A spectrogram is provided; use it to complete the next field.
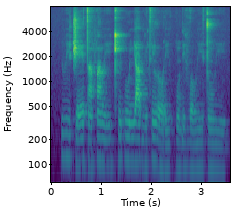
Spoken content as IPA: β i˦˨ t͡ʃ eː˨˦ t ã˨ f ã˦ β iː˨˦ kʰ ĩ˦ p uː˦ ɲ aː˦ b ĩ˨ t͡s ĩ˦ l oː˨ ɾ iː˨ kʷ ũ˨ ɗ i˨ v o˨ β iː˨ t ũ˨ β i˨

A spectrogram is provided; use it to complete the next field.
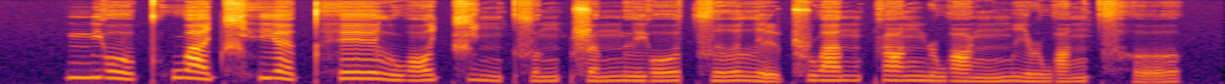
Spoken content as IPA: m j o˥˧ ʊ̯ t̪ʰ w ä˥˧ t͡ɕʰ j ɛ˥˩ t̪ʰ e˥ ɪ̯ l w ɔ˧˥ t͡ɕ i˥˩ ŋ t͡s ʊ˧˥ ŋ ʈ͡ʂ ə˧˥ n l j o˧˥ ʊ̯ t͡s ɹ̩˧˥ l ḭ˨˩ ʈ͡ʂ w a˥ n k ɑ˥ ŋ ɻ w ɑ˥˧ ŋ m i˥˩ ɻ w ɑ˧˥ ŋ t͡sʰ ɤ̰˨˩˦

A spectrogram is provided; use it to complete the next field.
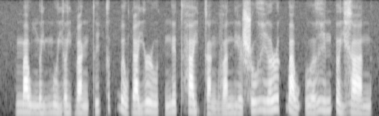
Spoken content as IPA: m a˨˩ w ŋ ə˨˩˨ j m u˨˩˨ j ə˨˩ j ɓ a˨˩ ŋ t̪ i˧˥ k ə˦˥ k̚ ɓ ə˨˩˨ w ɗ a˨˩˦ j ɹ u˨˩ t̚ ŋ e˧˥ t̪ʰ a˧ j k a˨˩ ŋ v a˧ n j i˨˩˦ ʂ u˧˥ ɣ i˧˥ ə̯ ɹ ə˦˥ k̚ w a˨˩ w ʔ u˨˩˦ ə̯ ɣ i˧˥ n ʔ ə˨˩˦ j ɣ a˧ n

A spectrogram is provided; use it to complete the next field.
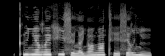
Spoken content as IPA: kʼ ɨ˥ ʎ ɛ̃˥ ʁ ẽ˥ x i˥ s ɘ˩ l a˩ ʎ ẽ˥ ðˤ ɛ̃˥ tʰ e˩ s e˥ ʁ ʎ ĩ˩

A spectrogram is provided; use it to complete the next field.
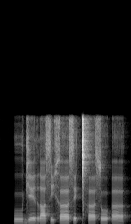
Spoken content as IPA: uː ɡʲ e r a s i x ɐː s e ǀʰ ɐː s o ʔ ɐː

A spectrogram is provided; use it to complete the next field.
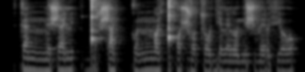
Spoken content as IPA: k ɛ nː ɪ ʃ ɛ lʲ | ɡ͡ǃ o s ʃ a j kː ʊ nː ɔ lʲ ǃʰ ɔ ʃ z o t͡s o bʲ ɛ l e l ʊ mʲ e ʃ v e ɾ ʊ fʲ o

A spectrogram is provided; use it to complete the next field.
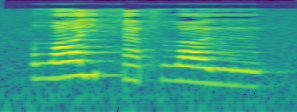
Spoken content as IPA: ðˤ ɛ j h ɛ̃ f ðˤ ɨː

